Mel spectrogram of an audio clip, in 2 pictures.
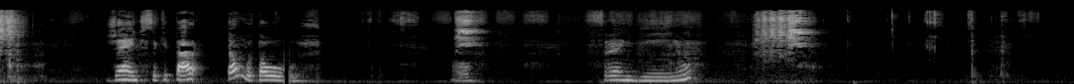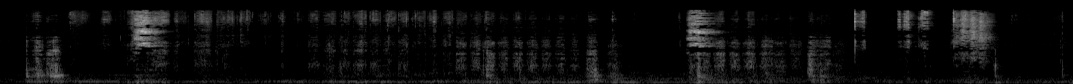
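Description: A knife taps and scrapes against a wooden board.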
